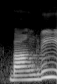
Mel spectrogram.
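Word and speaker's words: Bangari: सो हर्षा भूपेंद्र बांगरी, बांगरी या बंगारी जैसे भी प्रोनाउंस किया जाता है, बांगरी होना चाहिए.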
